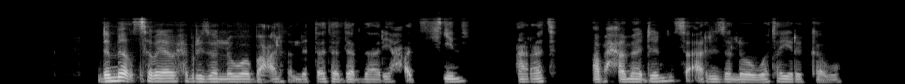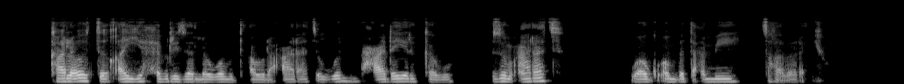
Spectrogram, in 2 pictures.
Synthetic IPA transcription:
d̪ɨmːiχʼt̪sɐβajawiħɨβɾizɐlːɐwo̞ba̰ʕa̰lkɨlːɨt̪ʰːɐt̪ʰɐd̪ɐɾd̪aɾiħa̰t͡sʼːin | ʕaɾat̪ | ʔaβħamɐd̪ɨnsa̰ʕ̰ɾɨnzɐlːɐwobot̪ʰajɪɾɨkʰːɐ̰βu | kʰaloʔot̪ːɨqʼajiħɨβɾizɐlːɐwo̞mɨt̪ʼawlṵʕa̰ɾʔat̪ɨwːʊnbɨħad̪ɐjɪɾɨkːɐβu | ʔɨzo̞mʕa̰ɾat̪ | wʔaɡʔo̞̰mbɨt̪ʼaʕmi | z̥ɨxɐ̰βɐ̰ɾɐ̰ɨjːu

